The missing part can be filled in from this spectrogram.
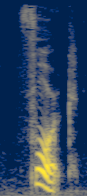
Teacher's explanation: El sonido O debe ser alargado. La R solo se pronuncia en los Estados Unidos.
